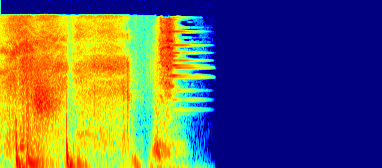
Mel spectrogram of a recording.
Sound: scratches

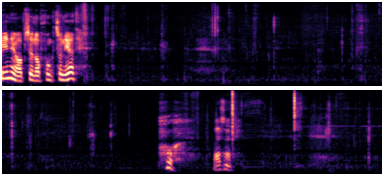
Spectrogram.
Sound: engine noise

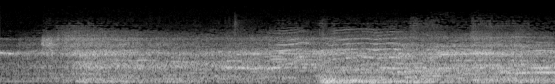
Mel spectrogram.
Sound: sounds of bombs and people screaming

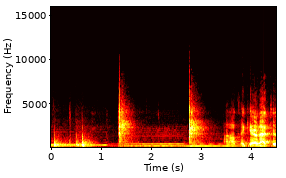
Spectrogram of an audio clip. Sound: clicks light switch

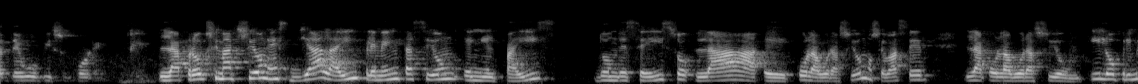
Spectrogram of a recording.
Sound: speaking another language

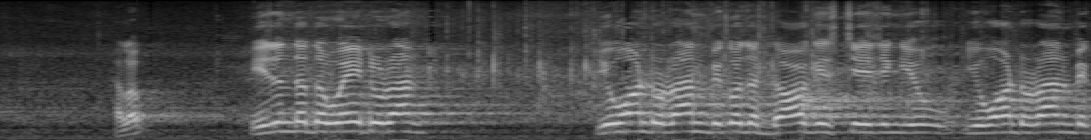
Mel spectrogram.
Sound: applause

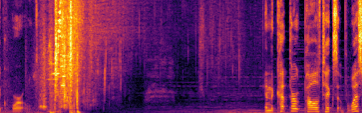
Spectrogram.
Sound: sword smashes; blood sputters

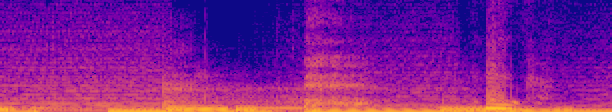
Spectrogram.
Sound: exhales sharply

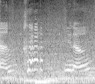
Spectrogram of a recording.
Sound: laughing

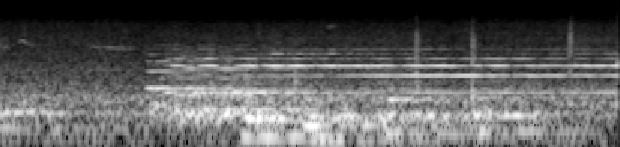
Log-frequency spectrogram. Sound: footsteps

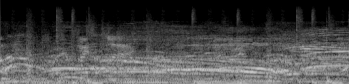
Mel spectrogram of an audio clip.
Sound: shouting

